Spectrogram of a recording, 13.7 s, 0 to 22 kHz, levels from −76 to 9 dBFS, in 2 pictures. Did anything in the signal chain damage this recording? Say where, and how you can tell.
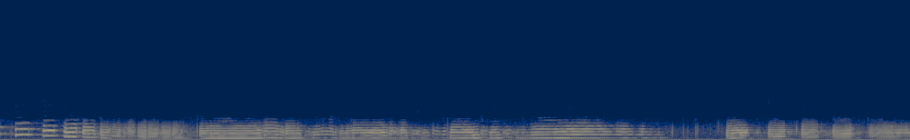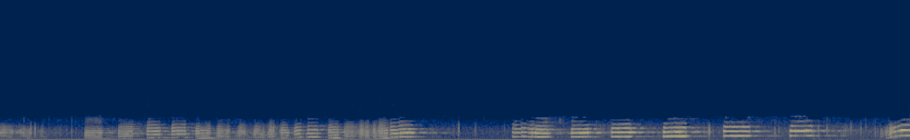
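Yes. At 10.82 s the input likely switched to a poorer device: everything above 3.8 kHz vanishes without a gap, and the level shifts by about 5 dB.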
